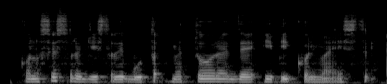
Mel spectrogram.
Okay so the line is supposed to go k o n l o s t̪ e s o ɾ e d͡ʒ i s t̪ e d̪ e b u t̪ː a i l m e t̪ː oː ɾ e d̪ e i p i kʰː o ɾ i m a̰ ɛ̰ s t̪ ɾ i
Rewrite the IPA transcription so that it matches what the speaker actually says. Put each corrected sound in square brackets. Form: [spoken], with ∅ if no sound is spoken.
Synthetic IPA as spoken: k o n l o s t̪ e [sː] o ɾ e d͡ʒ i s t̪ [a] d̪ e b u t̪ː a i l m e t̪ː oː ɾ e d̪ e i p i kʰː o [l] i m a̰ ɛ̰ s t̪ ɾ i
